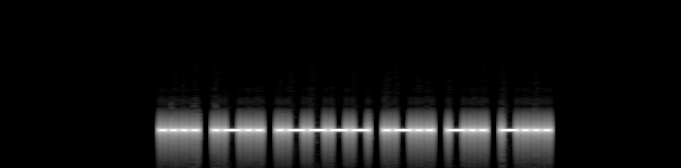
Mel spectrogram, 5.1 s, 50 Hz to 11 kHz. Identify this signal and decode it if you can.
Morse code, heard as a keyed tone, about 31 wpm, 700 Hz. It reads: HL1LDB
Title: DXCC-100 Call Signs - 6 Characters - 30wpm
